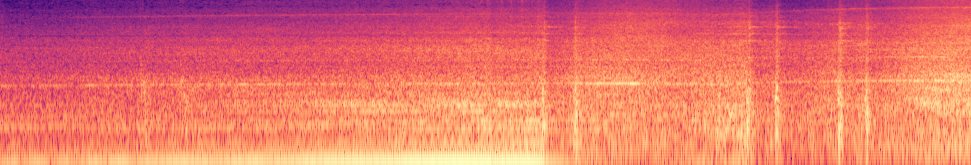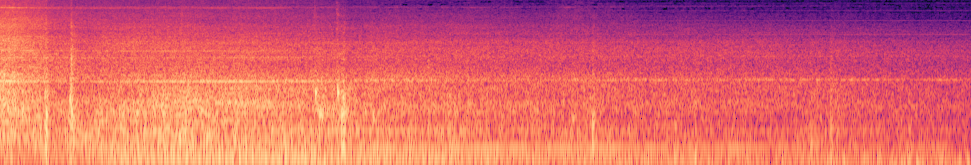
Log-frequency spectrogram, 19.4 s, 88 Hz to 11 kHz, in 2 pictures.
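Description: Two-car KiHa 47 diesel railcar set approaching and passing close by. A low diesel engine drone drops away sharply about five seconds in. Then several wheel clacks over rail joints come as the cars go by, loudest about ten seconds in, and the sound fades as the train runs away.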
